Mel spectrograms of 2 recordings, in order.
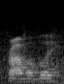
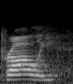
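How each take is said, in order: First: The word is said with all three syllables. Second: The word is squeezed into two short syllables. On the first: "What's Prolly?" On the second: "Samich and Prolly"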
